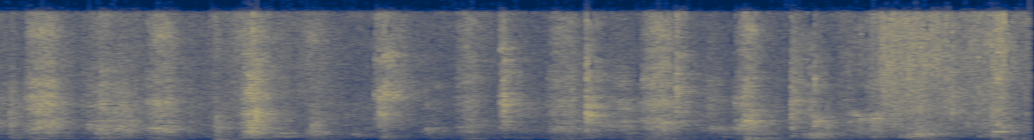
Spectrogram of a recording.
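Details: Playful pet dog in a pile of tennis balls, making pig-like snorting grunts: quick rough puffs repeated several times a second in uneven bursts, recorded indoors.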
